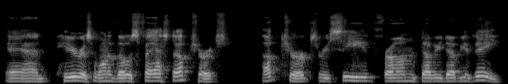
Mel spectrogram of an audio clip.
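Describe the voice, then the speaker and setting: On an online teleconference call for amateur radio science, a man gives an informal technical presentation, walking through things step by step and occasionally thinking out loud. His voice is a little high and fairly bright, with fairly even intonation and a measured pace.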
